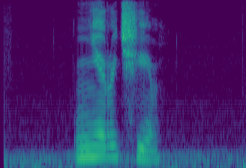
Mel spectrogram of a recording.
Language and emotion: Russian, angry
